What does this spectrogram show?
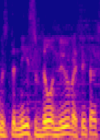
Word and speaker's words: Denis Villeneuve: the director of this movie his name is Denis Villeneuve I think that's how you pronounce it he's come out with two movies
